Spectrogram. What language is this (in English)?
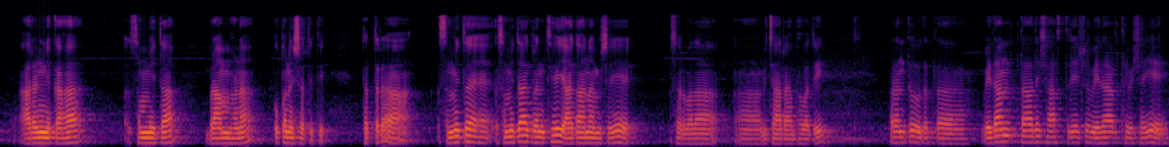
Sanskrit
